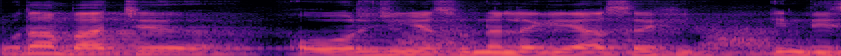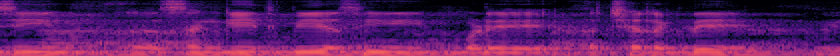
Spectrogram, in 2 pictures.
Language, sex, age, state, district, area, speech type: Dogri, male, 30-45, Jammu and Kashmir, Udhampur, rural, spontaneous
